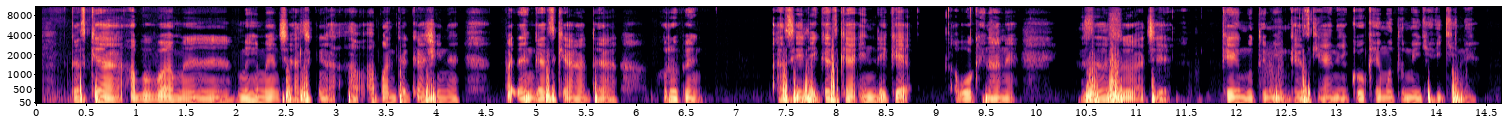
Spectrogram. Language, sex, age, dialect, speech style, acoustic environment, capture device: Hausa, male, 18-24, Nigeria - Kano, nervous; excited; focused; tired; anxious; happy, appliances; nature; silence, mobile / Linux / Chrome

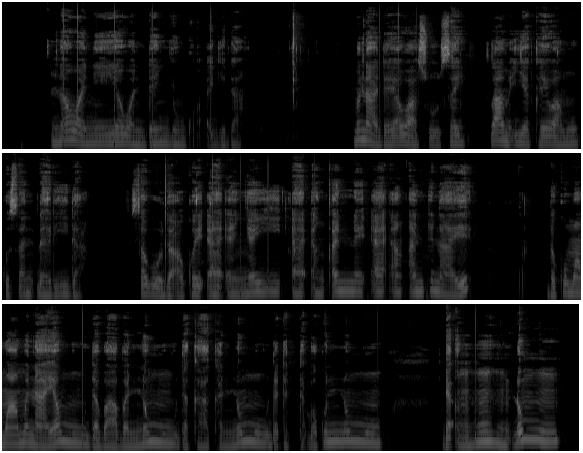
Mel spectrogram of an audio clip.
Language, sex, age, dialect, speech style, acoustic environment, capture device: Hausa, female, 25-34, Nigeria - Kano, happy; excited, people talking; nature, mobile / Linux / Chrome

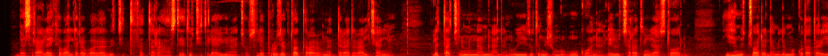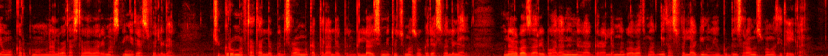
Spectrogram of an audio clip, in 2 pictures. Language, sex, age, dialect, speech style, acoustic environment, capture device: Amharic, male, 25-34, Ethiopia - Addis Ababa, happy, nature, mobile / Linux / Chrome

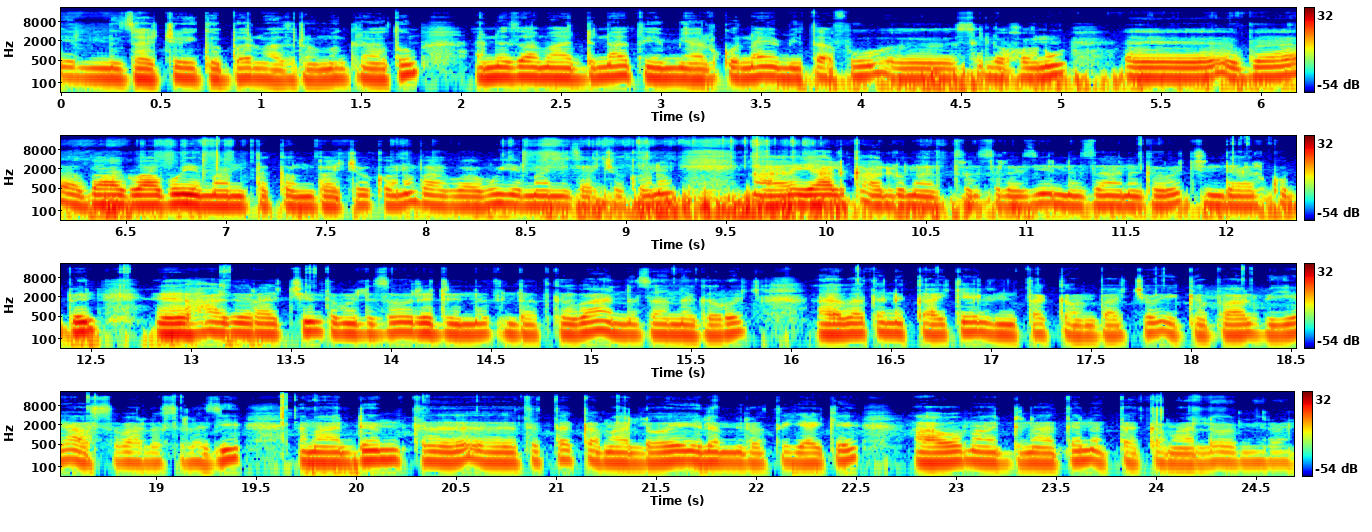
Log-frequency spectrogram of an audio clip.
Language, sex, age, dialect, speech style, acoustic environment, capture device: Amharic, male, 18-24, Ethiopia - Gondar, happy, people talking, mobile / Linux / Chrome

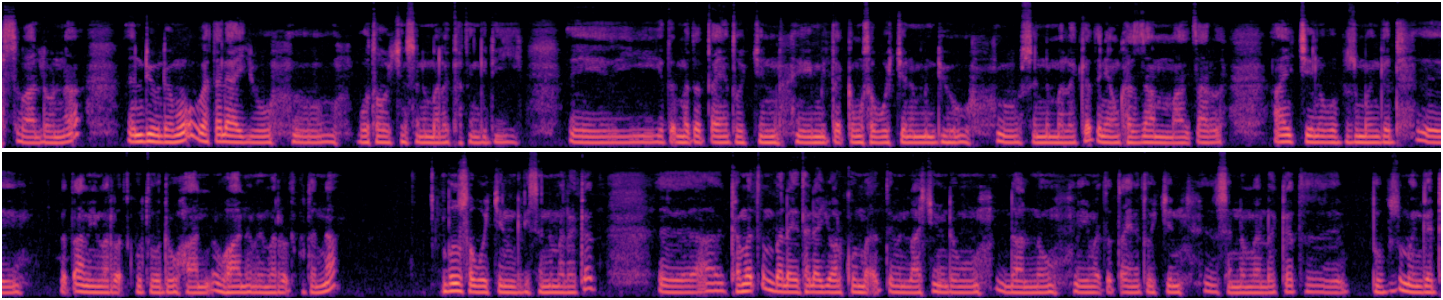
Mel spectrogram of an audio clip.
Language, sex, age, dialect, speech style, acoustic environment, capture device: Amharic, male, 18-24, Ethiopia - Addis Ababa, focused, nature, mobile / Linux / Chrome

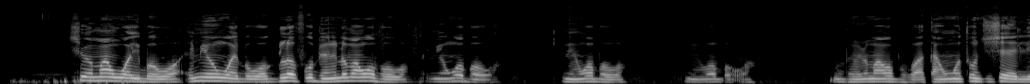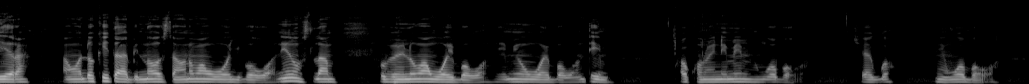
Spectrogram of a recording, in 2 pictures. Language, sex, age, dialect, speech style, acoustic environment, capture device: Yoruba, male, 25-34, Nigeria - Ibadan, happy; excited; relaxed, nature, mobile / Linux / Chrome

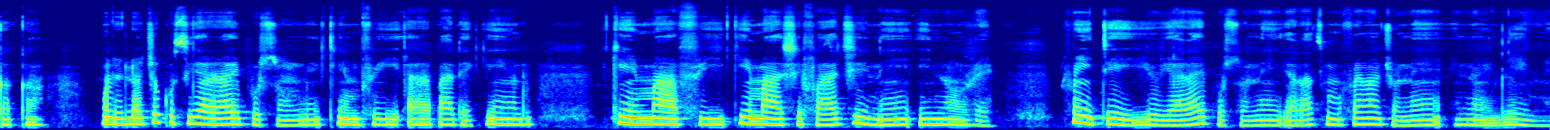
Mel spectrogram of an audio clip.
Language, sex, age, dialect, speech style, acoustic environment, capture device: Yoruba, female, 25-34, Nigeria - Ibadan, focused, silence, mobile / Linux / Chrome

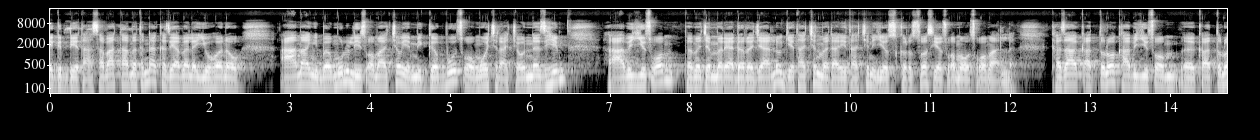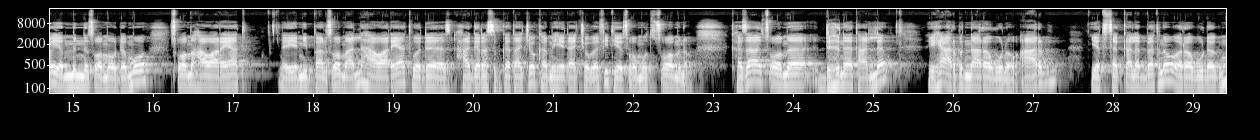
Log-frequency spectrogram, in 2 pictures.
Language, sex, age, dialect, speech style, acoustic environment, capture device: Amharic, male, 35-44, Ethiopia - Gojjam, relaxed, silence, mobile / Linux / Chrome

